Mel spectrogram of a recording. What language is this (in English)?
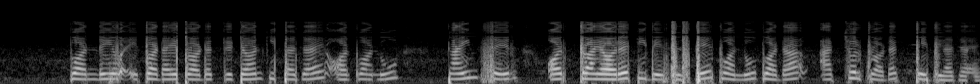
Punjabi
